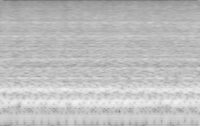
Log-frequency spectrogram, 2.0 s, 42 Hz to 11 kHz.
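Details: 1989 Ford Mustang LX 5.0 convertible, sat 3–4 years, after replacing a fuel filter full of rusty gas, fuel pressure about 38, in neutral: steady, even idle with a smooth low rumble and no stumbles. Sounds healthy, not dropping fuel.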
